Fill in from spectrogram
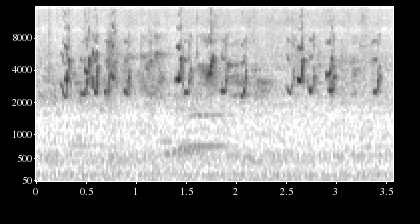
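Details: Chicks on a roof cheep in short high bursts separated by brief pauses, a soft low hum running underneath.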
